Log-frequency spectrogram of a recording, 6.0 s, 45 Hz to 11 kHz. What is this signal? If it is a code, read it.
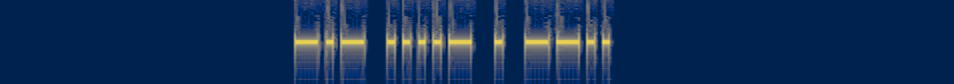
Morse code, heard as a keyed tone, about 25 wpm, 700 Hz. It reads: K4EZ
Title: USA Call Signs - 4 Characters - Repeated 3x - 25wpm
